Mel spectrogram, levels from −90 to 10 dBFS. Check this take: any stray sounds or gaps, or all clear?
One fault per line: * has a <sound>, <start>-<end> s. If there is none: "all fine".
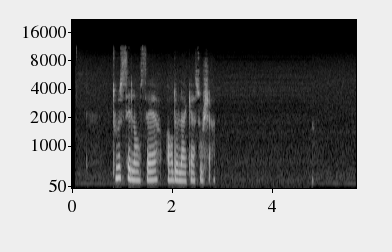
all fine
